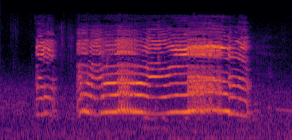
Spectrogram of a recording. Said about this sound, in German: Das ist nicht der berühmte Hahn Maurice von der französischen Atlantikinsel Oléron, sondern ein gewöhnlicher Hahn aus Franken.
